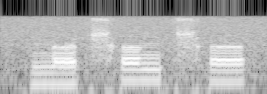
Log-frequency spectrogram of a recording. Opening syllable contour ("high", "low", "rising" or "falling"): rising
